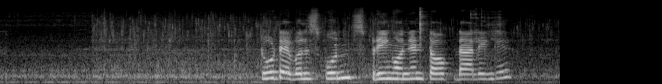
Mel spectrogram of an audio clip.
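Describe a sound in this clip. Sauce simmers and sizzles softly in a pan.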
